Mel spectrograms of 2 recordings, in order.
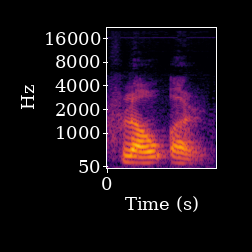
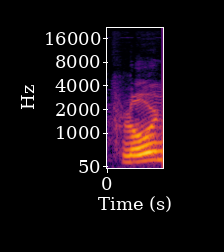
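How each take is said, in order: First: The word sounds like flower. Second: The word sounds like floor. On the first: The speaker calls it right. "ऐसा इसका pronunciation होते फ्लावर" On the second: The speaker calls it wrong. "इसको अपन फ्लोर नहीं बोलते"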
